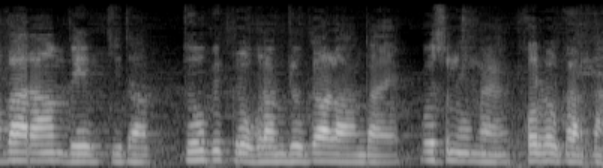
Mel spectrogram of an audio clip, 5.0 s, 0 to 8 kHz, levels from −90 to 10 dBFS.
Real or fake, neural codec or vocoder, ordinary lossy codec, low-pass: fake; codec, 44.1 kHz, 2.6 kbps, SNAC; none; 7.2 kHz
